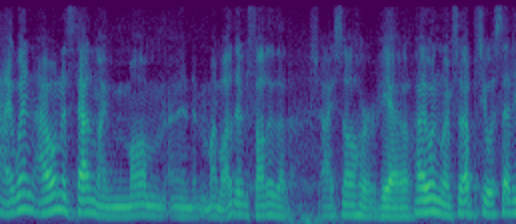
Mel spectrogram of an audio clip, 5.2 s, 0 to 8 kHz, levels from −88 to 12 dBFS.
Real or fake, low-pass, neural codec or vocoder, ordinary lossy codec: fake; 7.2 kHz; codec, 16 kHz in and 24 kHz out, 0.4 kbps, LongCat-Audio-Codec, fine tuned four codebook decoder; none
